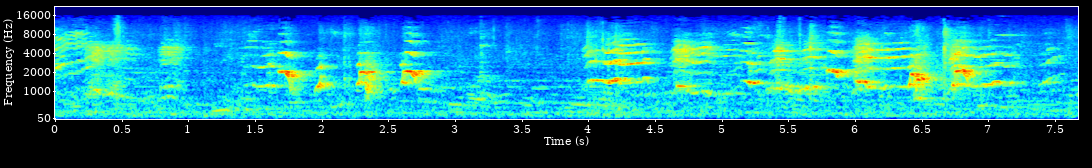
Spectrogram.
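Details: A 50-day-old Chihuahua puppy, newly arrived at a shop, gives high, thin whimpers and squeaky yips in quick, uneven bursts.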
